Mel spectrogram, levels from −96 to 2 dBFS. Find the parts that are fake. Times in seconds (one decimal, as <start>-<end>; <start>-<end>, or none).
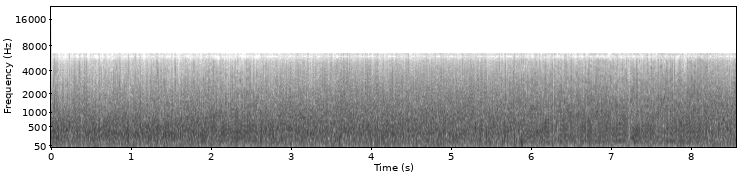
2.0-2.6; 5.9-8.2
